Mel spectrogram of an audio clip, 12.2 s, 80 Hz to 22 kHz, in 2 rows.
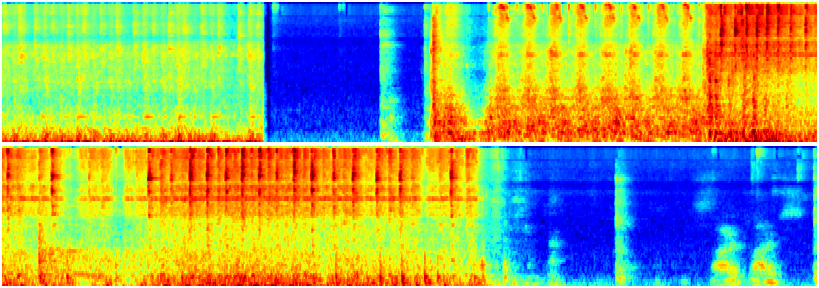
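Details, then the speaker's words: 1964 Austin Healey 3000 Mk 3 straight-six, cold start after weeks unused: coughs and catches in uneven bursts with dropouts, not yet firing on all six cylinders, then builds to running. "but it's not yet running on all six and we haven't yet seen anything on the rev counter but I can hear them building"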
